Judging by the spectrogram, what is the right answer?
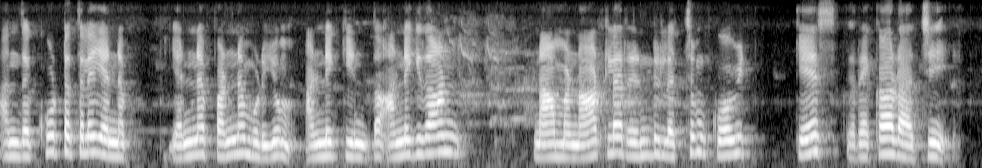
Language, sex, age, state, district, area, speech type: Tamil, female, 30-45, Tamil Nadu, Tirupattur, rural, read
